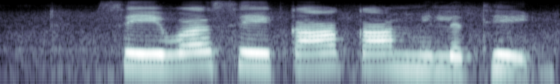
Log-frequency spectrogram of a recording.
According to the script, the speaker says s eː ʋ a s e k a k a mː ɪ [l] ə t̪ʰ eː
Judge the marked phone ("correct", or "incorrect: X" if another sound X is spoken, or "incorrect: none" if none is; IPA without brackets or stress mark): correct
